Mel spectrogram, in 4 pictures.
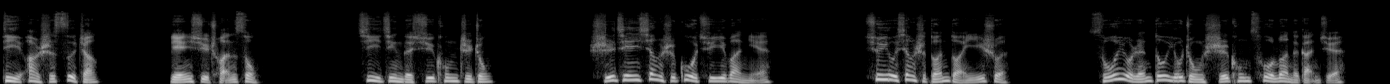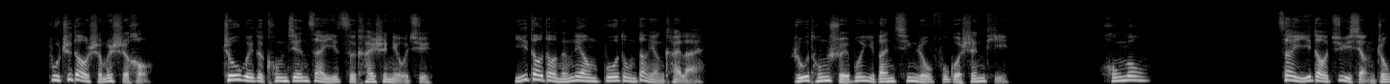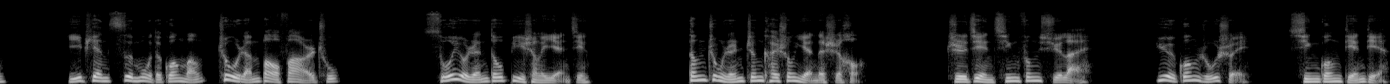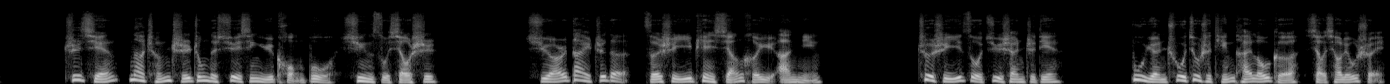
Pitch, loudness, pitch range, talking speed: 130 Hz, -22 LUFS, 110-165 Hz, 210 characters per minute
